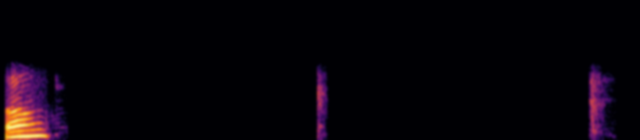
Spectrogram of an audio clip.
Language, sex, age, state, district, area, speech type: Dogri, female, 30-45, Jammu and Kashmir, Udhampur, rural, conversation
